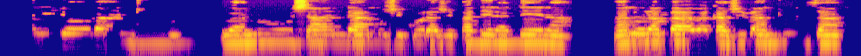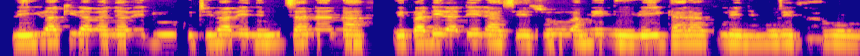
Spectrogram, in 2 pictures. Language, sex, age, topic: Ndau, female, 25-35, education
